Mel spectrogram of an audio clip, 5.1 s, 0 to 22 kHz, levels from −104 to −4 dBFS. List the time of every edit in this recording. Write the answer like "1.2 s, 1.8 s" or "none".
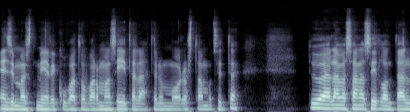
none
